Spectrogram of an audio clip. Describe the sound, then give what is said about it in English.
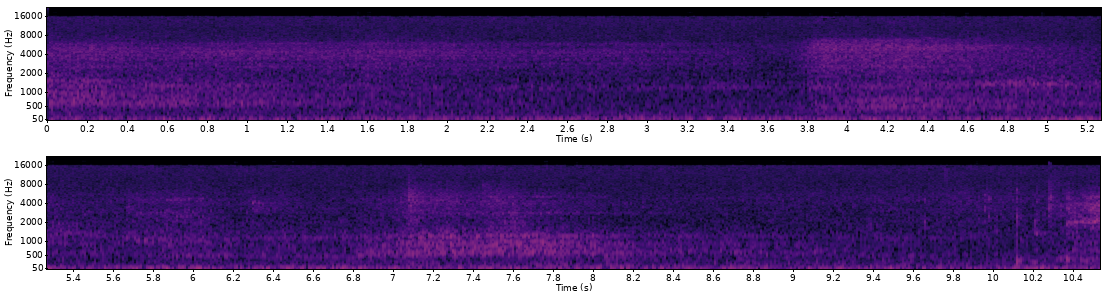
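Three slow, deep, even breaths from the belly, drawn in through the nose and let out through the mouth, soft over a faint steady background hum, with no talking. “Take three long, even breaths from the belly, through the nose and out your mouth.”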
